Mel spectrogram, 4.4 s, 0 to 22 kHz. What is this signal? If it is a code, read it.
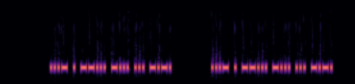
Morse code, heard as a keyed tone, about 53 wpm, 700 Hz. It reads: VE7BSC VE7BSC
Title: DXCC-100 Call Signs - 6 Characters - Repeated 2x - 50wpm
